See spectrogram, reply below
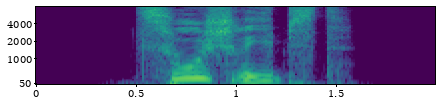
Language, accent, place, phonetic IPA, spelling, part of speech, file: German, Germany, Berlin, [ˈt͡suːʃʁiːpst], zuschriebst, verb, De-zuschriebst.ogg
- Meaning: second-person singular dependent preterite of zuschreiben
